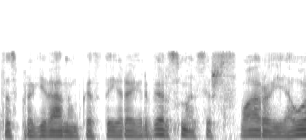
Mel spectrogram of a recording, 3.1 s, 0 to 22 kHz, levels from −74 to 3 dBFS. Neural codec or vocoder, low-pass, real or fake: codec, 44.1 kHz, 7.8 kbps, Pupu-Codec; 5.4 kHz; fake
